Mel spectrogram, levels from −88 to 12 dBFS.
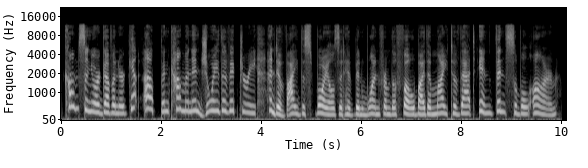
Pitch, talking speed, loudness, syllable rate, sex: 270 Hz, 170 wpm, -19 LUFS, 4.5 syllables/s, female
